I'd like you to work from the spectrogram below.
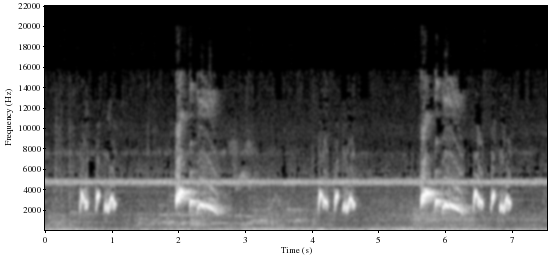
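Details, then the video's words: Female red-whiskered bulbul in morning song meant to stimulate males: groups of three short rising chirps alternate with longer bubbly phrases that slide downward, roughly every two seconds, above a faint continuous high tone. "Chim chào mào mái hót sáng kích bổi nhanh ra giọng"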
